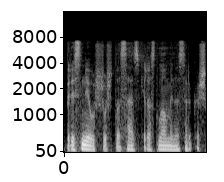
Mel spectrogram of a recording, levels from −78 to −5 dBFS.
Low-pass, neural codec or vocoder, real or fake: 7.2 kHz; codec, 16 kHz, 0.5 kbps, X-Codec, HuBERT features, trained on LibriSpeech; fake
